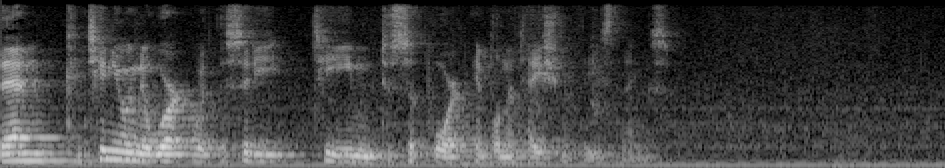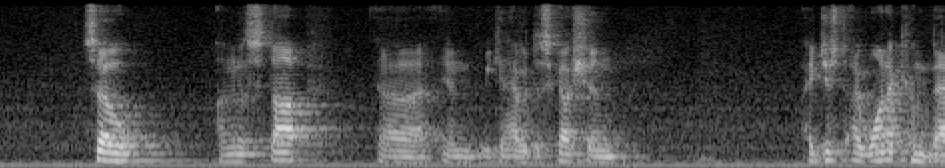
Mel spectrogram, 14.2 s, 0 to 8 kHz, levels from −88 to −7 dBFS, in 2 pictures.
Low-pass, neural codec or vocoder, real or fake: 7.2 kHz; none; real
